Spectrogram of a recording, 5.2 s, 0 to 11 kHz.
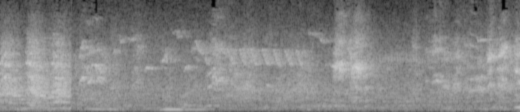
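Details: Lorikeets, filmed in August 2015, give harsh, shrill screeching chatter in overlapping bursts, with a few soft, low cooing notes underneath.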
